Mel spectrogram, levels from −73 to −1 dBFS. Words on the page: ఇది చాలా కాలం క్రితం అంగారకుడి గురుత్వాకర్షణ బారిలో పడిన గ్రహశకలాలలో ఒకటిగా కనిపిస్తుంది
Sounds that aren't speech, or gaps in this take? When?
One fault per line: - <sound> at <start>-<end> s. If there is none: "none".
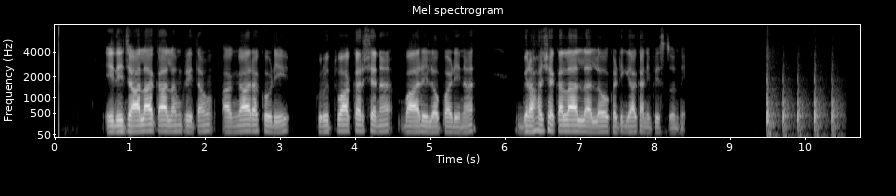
- thud at 9.5-10.6 s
